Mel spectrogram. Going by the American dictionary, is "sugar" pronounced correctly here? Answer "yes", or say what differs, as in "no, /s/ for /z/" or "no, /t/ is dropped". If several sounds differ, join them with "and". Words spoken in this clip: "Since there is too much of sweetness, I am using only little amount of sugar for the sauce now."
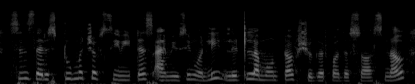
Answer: yes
